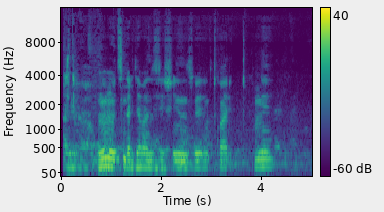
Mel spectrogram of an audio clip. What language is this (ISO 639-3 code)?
kin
